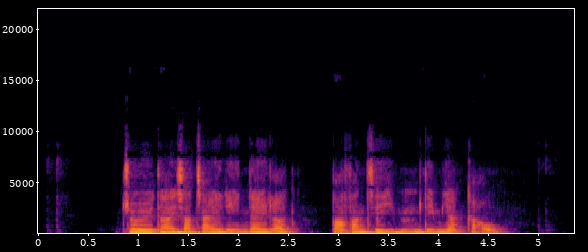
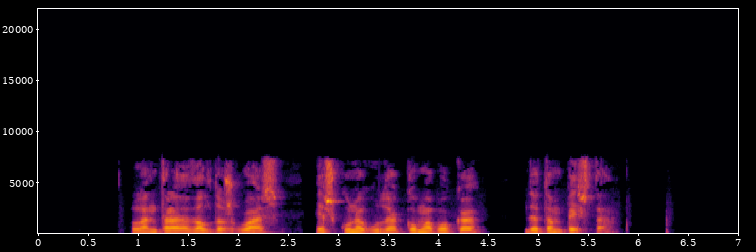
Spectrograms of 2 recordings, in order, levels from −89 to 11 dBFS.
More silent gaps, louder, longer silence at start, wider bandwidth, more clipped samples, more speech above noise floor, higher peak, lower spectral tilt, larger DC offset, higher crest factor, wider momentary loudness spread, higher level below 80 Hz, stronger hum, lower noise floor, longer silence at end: second, none vs 2.67-2.77 s, 4.74-4.86 s; about the same, -19 LUFS vs -18 LUFS; about the same, 0.85 s vs 0.95 s; first, 9 kHz vs 7.8 kHz; neither; second, 61 dB vs over 72 dB; about the same, -2 dBFS vs -2 dBFS; first, -6 dB/octave vs -4 dB/octave; neither; about the same, 18 dB vs 18 dB; about the same, 10 LU vs 11 LU; first, -48 dBFS vs -60 dBFS; neither; second, -78 dBFS vs under -90 dBFS; second, 0.7 s vs 1.3 s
